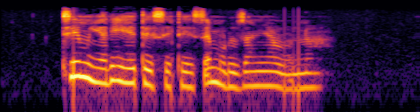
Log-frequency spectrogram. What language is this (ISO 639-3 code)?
lug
